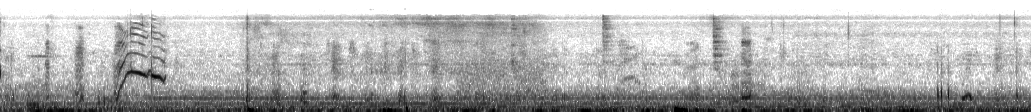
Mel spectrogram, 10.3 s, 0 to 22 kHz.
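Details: British Shorthair kitten, one of two sisters born December 11, 2021, gives a single short, rising high meow early on, followed by quiet household sounds and a woman's soft Russian voice.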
